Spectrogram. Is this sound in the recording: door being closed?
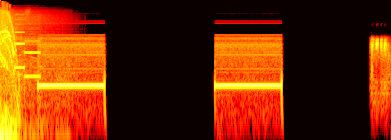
no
